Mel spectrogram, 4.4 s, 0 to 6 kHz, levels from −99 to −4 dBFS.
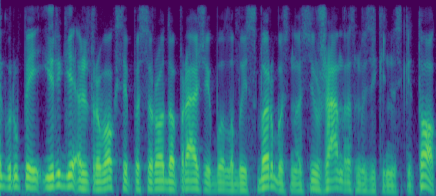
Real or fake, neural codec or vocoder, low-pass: real; none; 5.4 kHz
